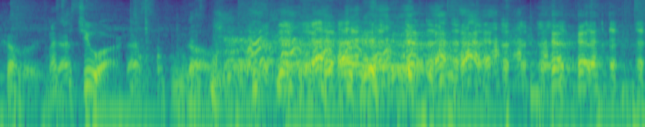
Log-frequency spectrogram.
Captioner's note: laughing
